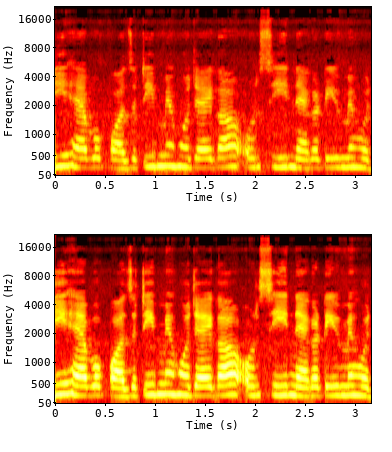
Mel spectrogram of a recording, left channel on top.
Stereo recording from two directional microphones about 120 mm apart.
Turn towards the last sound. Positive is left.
turn(degrees=-35)  # may be behind; listen again after turning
